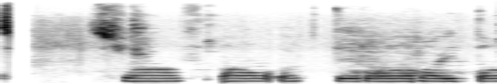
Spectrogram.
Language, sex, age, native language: Icelandic, female, 8, Icelandic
